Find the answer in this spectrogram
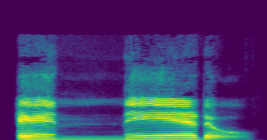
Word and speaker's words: enero: And you may hear that the R here, it's different. It's do, do. So we begin the tip of the tongue on the upper part of our mouth behind our teeth in the upper palate. Enero, do, do, do. It's similar like when we say butter, butter. So that flap T that we have in butter, that is the same sound that we have in ro, enero.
